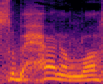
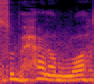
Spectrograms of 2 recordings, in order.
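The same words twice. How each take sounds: No difference in how they are said.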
